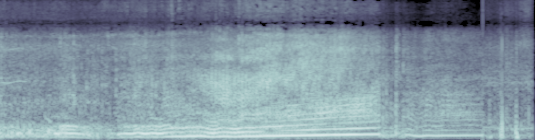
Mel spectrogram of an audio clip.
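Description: Rally car engine accelerating hard out of a hairpin, its note climbing steadily for a couple of seconds and loudest at the top, then dropping abruptly to a lower, steady note as the driver lifts or shifts. A few sharp cracks follow near the end.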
